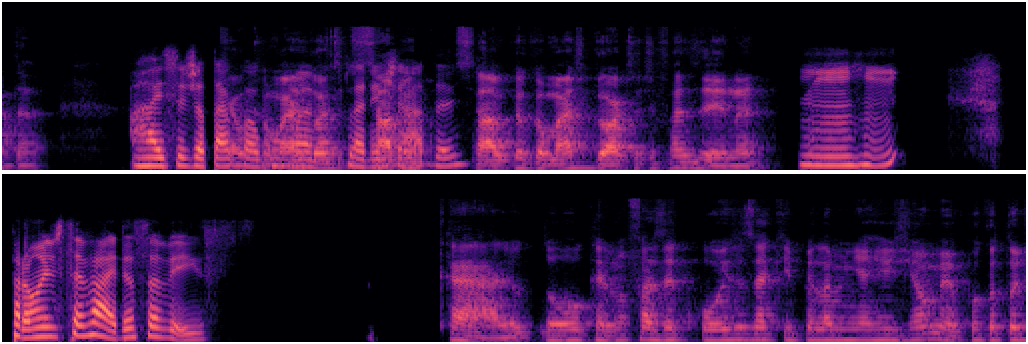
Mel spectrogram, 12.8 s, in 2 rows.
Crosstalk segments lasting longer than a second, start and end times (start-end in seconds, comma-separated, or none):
1.3-2.9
